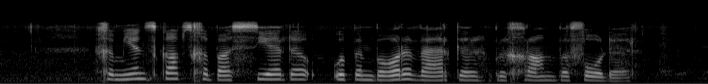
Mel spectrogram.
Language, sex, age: Afrikaans, female, 19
